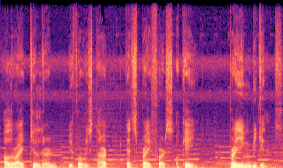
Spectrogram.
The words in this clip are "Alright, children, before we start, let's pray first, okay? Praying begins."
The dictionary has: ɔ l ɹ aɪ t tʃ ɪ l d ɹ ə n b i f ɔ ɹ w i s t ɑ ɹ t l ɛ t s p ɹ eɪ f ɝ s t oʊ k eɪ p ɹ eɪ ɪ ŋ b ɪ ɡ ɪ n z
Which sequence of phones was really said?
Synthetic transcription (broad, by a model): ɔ l ɹ aɪ t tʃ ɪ l d ɹ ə n b i f ɔ ɹ w i s t ɑ ɹ t l ɛ t s p ɹ eɪ f ɝ s t oʊ k eɪ p ɹ eɪ ɪ ŋ b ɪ ɡ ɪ n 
